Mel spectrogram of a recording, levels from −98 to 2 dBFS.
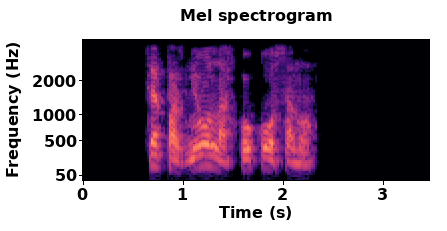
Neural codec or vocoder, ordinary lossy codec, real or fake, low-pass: codec, 16 kHz, 8 kbps, FreqCodec, larger model; none; fake; 3.6 kHz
